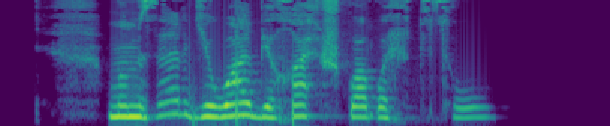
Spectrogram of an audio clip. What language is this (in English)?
Abkhazian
